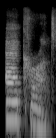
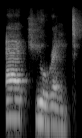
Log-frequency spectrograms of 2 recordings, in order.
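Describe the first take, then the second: First: The word is said in an American English accent. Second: The word is said in an Asian English accent. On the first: The speaker calls it right. "In American English, the real English, we pronounce this word accurate" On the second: The speaker calls it wrong.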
